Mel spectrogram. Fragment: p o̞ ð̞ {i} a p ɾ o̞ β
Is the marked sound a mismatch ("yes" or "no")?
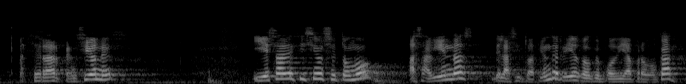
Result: no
